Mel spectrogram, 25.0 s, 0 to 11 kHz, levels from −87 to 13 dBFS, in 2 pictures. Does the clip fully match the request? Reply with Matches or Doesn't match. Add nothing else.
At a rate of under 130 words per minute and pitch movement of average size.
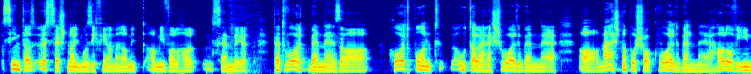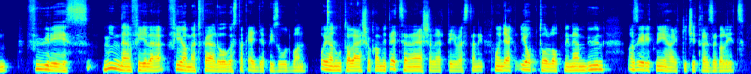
Matches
